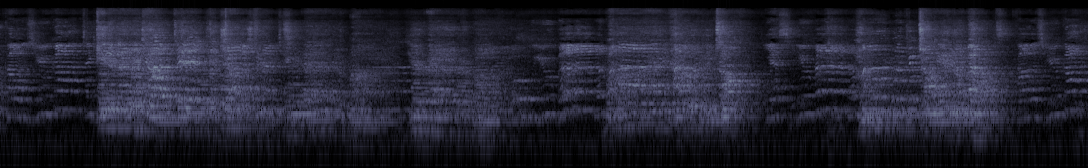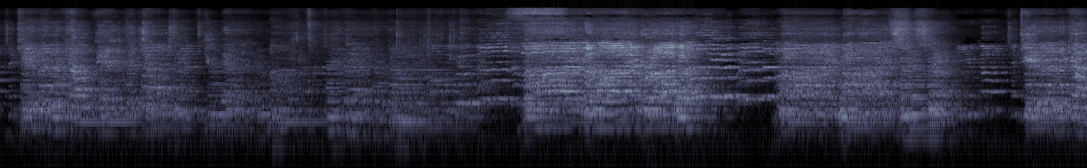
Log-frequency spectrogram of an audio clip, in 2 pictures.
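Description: Mixed choir of men's and women's voices singing together, in phrases a few seconds long with short breaks between them.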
